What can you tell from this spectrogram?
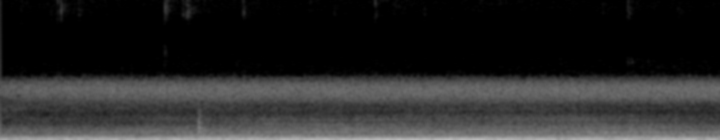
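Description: A steady low hum or rumble, with a faint click about two seconds in.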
